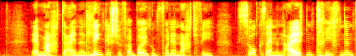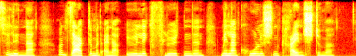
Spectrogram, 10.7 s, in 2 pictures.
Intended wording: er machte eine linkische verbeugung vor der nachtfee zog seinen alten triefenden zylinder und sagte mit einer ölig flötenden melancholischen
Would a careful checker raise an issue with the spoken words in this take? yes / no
no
